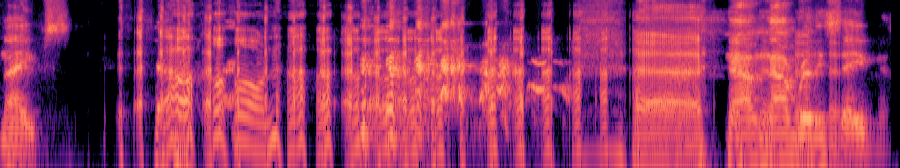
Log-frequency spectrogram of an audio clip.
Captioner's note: all laughing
